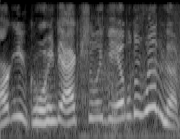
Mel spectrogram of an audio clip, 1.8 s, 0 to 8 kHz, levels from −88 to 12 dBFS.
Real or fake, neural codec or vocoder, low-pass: fake; codec, 16 kHz in and 24 kHz out, 2.2 kbps, FireRedTTS-2 codec; 7.2 kHz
